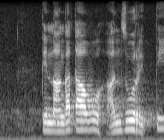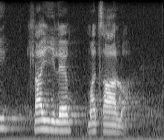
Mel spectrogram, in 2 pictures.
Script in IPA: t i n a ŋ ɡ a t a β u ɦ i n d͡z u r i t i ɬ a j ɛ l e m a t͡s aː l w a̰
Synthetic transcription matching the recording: t i n a ŋ ɡ a t a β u ɦ a n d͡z u r i t i ɬ a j i l ɛ m a t͡s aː l w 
